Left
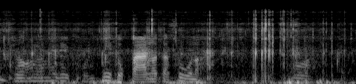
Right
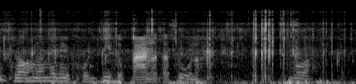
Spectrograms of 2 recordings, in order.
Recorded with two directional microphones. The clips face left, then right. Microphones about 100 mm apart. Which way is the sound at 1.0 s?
45° left (ahead or behind).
